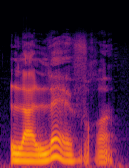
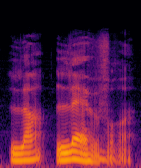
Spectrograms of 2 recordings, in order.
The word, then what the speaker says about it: lèvre: La lèvre. Remember, accent grave here. Really open. La lèvre.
